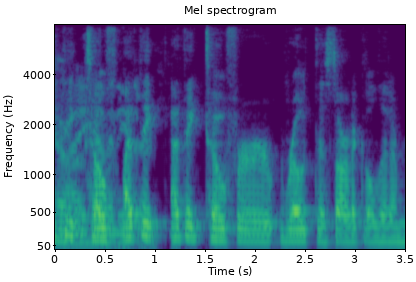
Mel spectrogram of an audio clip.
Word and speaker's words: Topher: names of 1978 was Topher Topher Topher yes how do you spell that t-o-p-h-e-r like gopher with a t oh my gosh David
